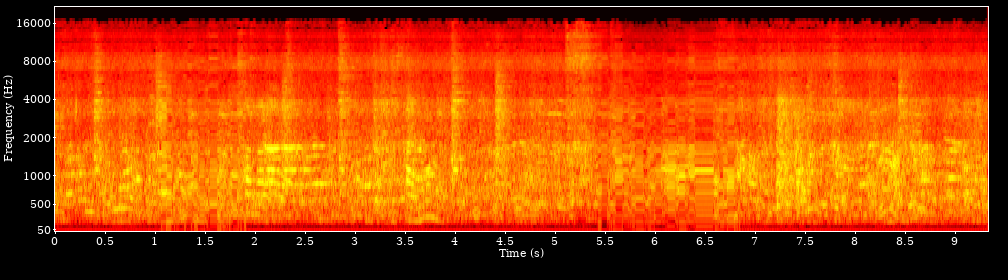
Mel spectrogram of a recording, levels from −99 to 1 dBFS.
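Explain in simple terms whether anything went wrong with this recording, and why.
Robotic sound from repeated short buffers appears at 1.05–1.93 s and 5.44–6.87 s. The sound turns into a rigid metallic buzz at 100 Hz. New audio likely arrived too slowly, so 10 ms snippets were replayed, filling about half the first stretch and most of the second.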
